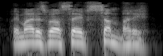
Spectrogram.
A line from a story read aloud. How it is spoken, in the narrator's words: she said harshly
